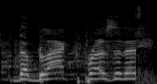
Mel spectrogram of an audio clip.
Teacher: So he doesn't say like, oh, that's a black president. He says black, super long, kind of loud, right? It's really distinctive from the rest of the phrase in this clip. · The other thing is the L in that is particularly light, so the tongue is far forward in the mouth, and the A is really high in the mouth. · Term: elongated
